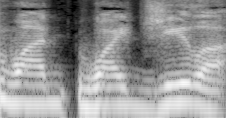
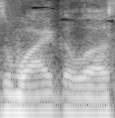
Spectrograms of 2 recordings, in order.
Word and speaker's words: weigela: Now, you mentioned weigela. I always thought it was weigela, so it's so nice to know how to say it finally. That, Sonic Bloom weigela, is part of a Proven Winners Best of Garden giveaway.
